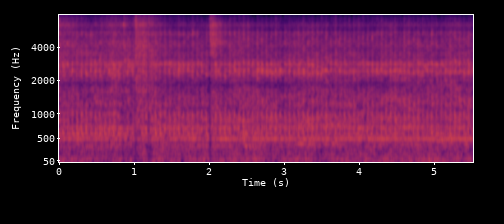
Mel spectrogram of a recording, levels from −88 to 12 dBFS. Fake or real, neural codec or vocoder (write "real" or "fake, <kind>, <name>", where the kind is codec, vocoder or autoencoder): fake, codec, DAC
